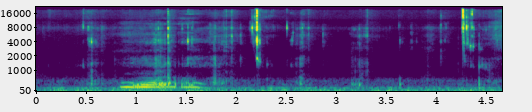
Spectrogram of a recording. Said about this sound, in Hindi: और जब मैं फ्रूट्स खा रही हूँ ना, इनका जूस पीने का तरह। और जूस पता है कैसे मिलेगा? जब मैं इन फ्रूट्स को चबाऊंगी।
